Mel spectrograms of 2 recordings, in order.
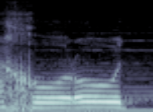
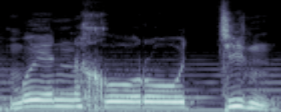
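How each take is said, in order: First: The word stops on the final consonant. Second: The word ends with a full vowel and n. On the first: This is how it is read when stopping. "tapi dibaca khuruj" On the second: This is how it is written. "tulisannya seperti itu"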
